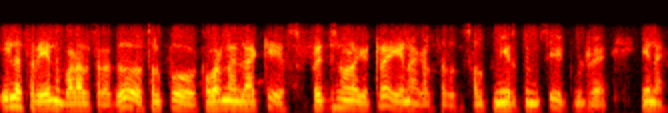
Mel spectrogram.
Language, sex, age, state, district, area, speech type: Kannada, male, 30-45, Karnataka, Vijayanagara, rural, conversation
